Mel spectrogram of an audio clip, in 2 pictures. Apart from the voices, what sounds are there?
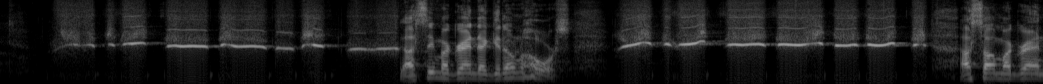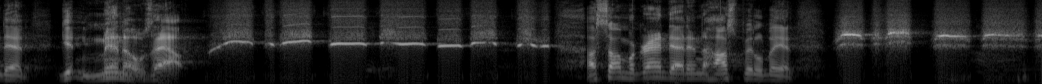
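human whistling a tune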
